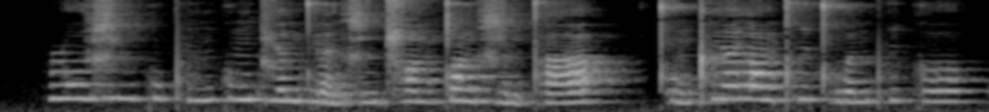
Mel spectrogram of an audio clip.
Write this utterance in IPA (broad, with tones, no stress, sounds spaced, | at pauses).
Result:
ɻ o˥ ʊ̯ ɕ i˥ ŋ k u˥˩ pʰ i˧˥ ŋ k ʊ˥ ŋ t͡ɕ ɥ ɛ˥ n t̪ j ɛ̰˨˩ n ɕ i˦ ŋ ʈ͡ʂʰ ɑ˥ ŋ t̪ ɑ˥˩ ŋ ɕ ḭ˨˩ n t̪ʰ ä˧˥ | t̪ʰ ʊ̰˨˩ ŋ pʰ j ɛ˥ l ɑ˥˧ ŋ t̪ʰ i˥˩ t̪ʰ w ə˧˥ n pʰ i˥˩ k ɤ˥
